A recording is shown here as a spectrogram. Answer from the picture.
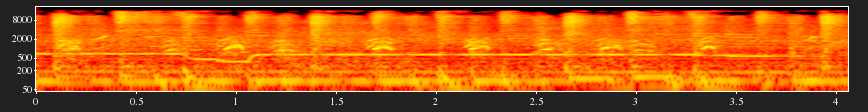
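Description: Music with a steady fast beat and a long held tone, with a dog barking in quick repeated yips, several a second.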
